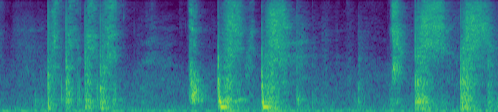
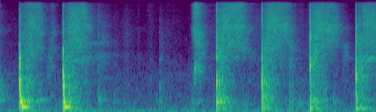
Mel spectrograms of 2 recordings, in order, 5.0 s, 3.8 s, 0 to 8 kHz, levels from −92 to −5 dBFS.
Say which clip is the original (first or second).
first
